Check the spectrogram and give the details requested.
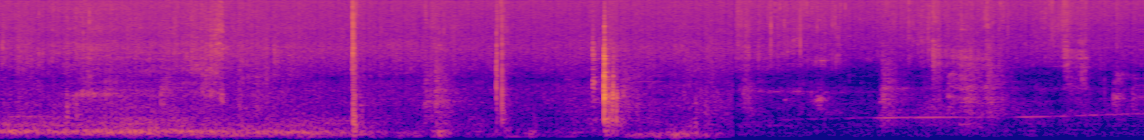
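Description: Pork sizzling as it fries in a pan or pot of fat, with a few sharp knocks of a utensil against the pan; the frying noise dies down after about seven seconds.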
